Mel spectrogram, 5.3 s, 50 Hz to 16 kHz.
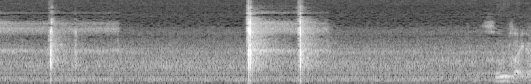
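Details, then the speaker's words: MIG welder at about 14 and 2.5 wire speed, wire speed set low: a few sharp isolated cracks seconds apart instead of a steady sizzle; arc intermittently fails to strike and burns back, wire feed setting suspected. "see that's it's done that a couple times where it won't Arc and then it'll like burn back try it"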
